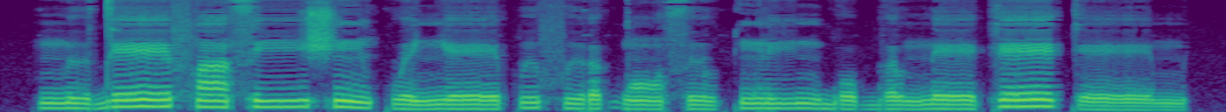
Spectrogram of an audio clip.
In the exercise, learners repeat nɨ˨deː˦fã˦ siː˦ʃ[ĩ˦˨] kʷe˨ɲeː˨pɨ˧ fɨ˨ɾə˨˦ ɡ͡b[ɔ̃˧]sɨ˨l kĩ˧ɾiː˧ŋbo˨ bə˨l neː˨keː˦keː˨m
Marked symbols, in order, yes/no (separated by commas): yes, no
